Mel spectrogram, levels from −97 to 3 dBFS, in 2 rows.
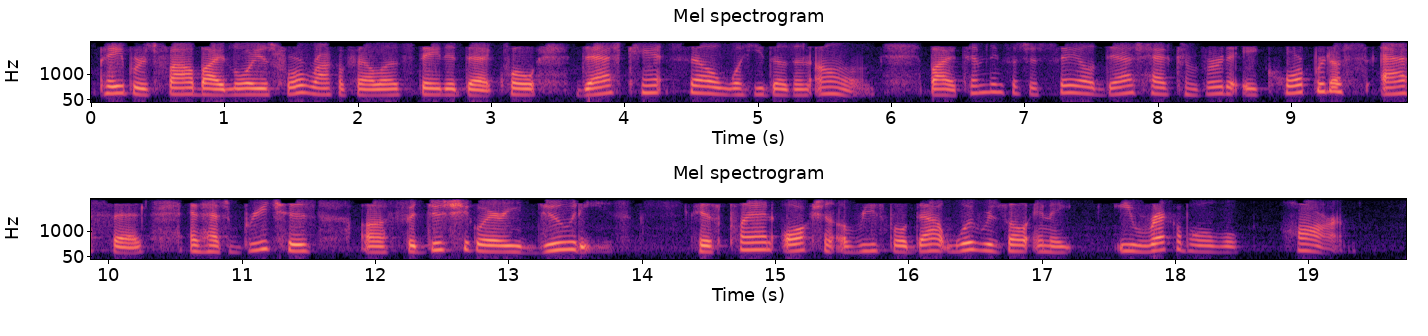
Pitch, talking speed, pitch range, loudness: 200 Hz, 140 wpm, 185-230 Hz, -26 LUFS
